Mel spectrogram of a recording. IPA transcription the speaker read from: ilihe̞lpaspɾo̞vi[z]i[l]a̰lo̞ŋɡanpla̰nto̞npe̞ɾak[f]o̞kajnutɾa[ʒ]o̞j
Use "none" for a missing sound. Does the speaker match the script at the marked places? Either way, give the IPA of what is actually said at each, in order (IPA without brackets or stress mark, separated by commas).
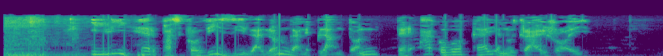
z, l, v, ʒ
